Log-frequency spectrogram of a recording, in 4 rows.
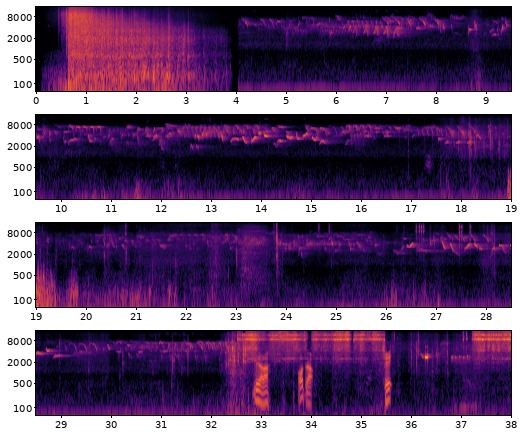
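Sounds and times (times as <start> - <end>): small birds singing: 4.0 - 38.0.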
